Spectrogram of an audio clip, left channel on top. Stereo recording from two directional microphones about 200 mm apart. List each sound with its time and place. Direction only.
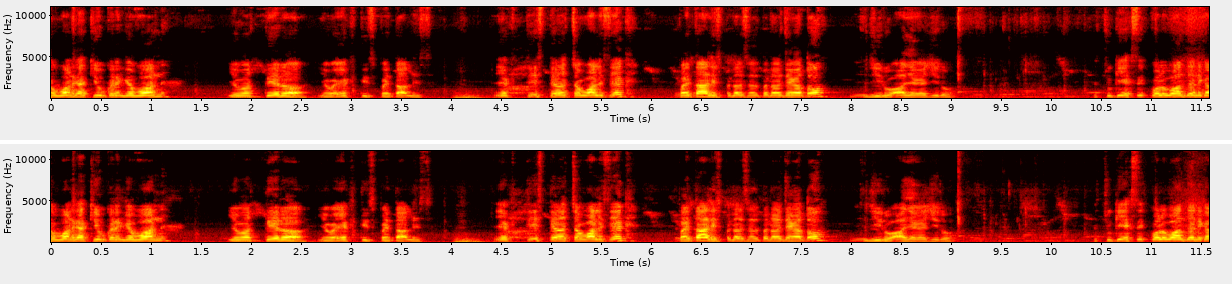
0.0 s speech: 20° right (ahead or behind)
10.5 s speech: 20° right (ahead or behind)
